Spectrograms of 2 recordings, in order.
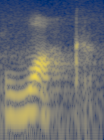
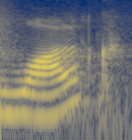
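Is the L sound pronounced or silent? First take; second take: silent; pronounced. First: The L sound is left silent. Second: The L sound is clearly pronounced. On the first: The speaker calls it right. "So we want to say walk" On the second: The speaker calls it wrong. "we don't say walk, nunca"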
